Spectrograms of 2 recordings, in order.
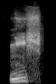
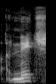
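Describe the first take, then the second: First: It uses the French-influenced pronunciation common in Britain. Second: It uses the older pronunciation common in America. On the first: "came about likely under influence from French pronunciation" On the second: "the historical pronunciation that is more popular in the U S"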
